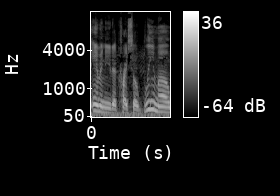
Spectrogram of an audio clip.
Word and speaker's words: Amanita chrysoblema: authoritative sources, that Amanita muscaria var-gesuai is actually Amanita chrysoblema is how you pronounce it.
